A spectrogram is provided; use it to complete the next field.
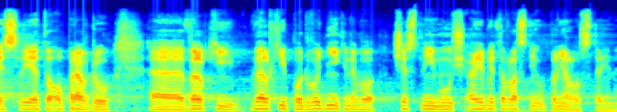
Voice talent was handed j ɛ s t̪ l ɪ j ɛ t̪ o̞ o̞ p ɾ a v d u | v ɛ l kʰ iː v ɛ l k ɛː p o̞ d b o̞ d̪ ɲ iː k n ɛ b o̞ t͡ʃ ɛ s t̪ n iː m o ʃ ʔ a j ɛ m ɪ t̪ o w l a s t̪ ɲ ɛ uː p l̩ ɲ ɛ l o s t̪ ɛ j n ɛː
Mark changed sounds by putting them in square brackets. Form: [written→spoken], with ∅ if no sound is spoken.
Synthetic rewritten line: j ɛ s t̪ l ɪ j ɛ t̪ o̞ o̞ p ɾ a v d u | v ɛ l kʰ iː v ɛ l k [ɛː→iː] p o̞ d [b→v] o̞ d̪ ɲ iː k n ɛ b o̞ t͡ʃ ɛ s t̪ n iː m [o→u] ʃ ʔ a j ɛ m ɪ t̪ o [w→v] l a s t̪ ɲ ɛ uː p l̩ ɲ ɛ l o s t̪ ɛ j n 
